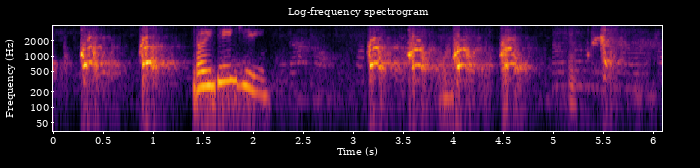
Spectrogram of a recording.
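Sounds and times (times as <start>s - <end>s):
dog barking during a phone call: 0.2s - 1.4s, 3.1s - 5.8s
speech: 1.4s - 2.2s.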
